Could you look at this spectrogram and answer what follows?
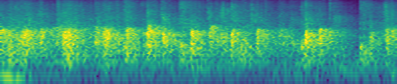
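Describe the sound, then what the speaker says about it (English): A dinner audience at a welcome event for a university vice-chancellor breaks into applause, many hands clapping in a dense, lively burst that swells and dips before trailing off near the end. "another round of applause."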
